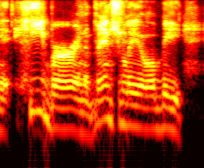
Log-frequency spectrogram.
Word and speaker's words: Heber: it's the same family Eber but now they're pronouncing it Heber and eventually it will be Hebrew and that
